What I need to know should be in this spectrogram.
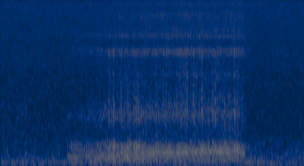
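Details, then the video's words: A female French Bulldog snoring in her sleep indoors: one long, rough, rasping breath lasting just over a second, low and buzzy, rising out of a quiet room and fading back to silence. "French Bulldog snoring in her sleep"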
